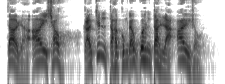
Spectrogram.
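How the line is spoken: Old man sighing. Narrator (Vietnamese): Lão giả thở dài một tiếng

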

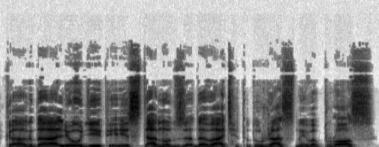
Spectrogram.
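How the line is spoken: Moaning. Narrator (Russian): простонал он

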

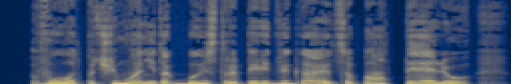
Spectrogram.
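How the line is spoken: Exclaim. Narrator (Russian): воскликнул Егор

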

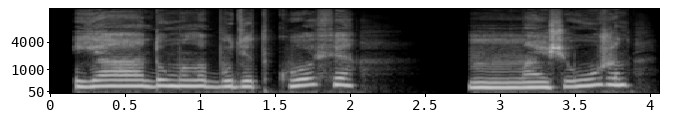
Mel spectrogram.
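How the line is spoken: Uncertain. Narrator (Russian): неуверенно сказала

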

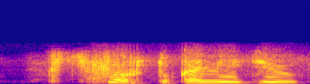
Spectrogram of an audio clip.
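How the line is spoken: Grumbling. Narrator (Russian): проворчал Барроу

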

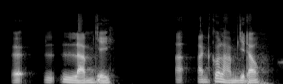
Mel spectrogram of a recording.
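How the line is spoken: Stammering. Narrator (Vietnamese): Hắn lắp bắp

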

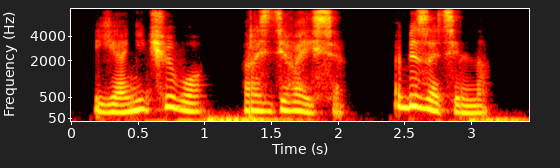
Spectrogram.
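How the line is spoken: Calm. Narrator (Russian): спокойно отвечает он

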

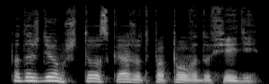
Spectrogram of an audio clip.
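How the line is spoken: Dejected voice. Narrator (Russian): упавшим голосом проговорил Кирилл

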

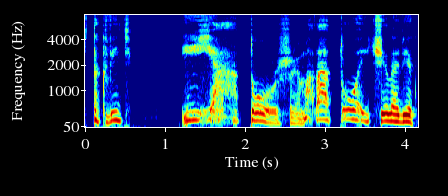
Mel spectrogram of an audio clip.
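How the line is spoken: Wheeze. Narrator (Russian): просипел

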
